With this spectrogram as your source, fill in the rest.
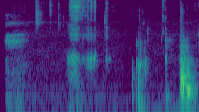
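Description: A glass is set down on a table with a light knock.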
